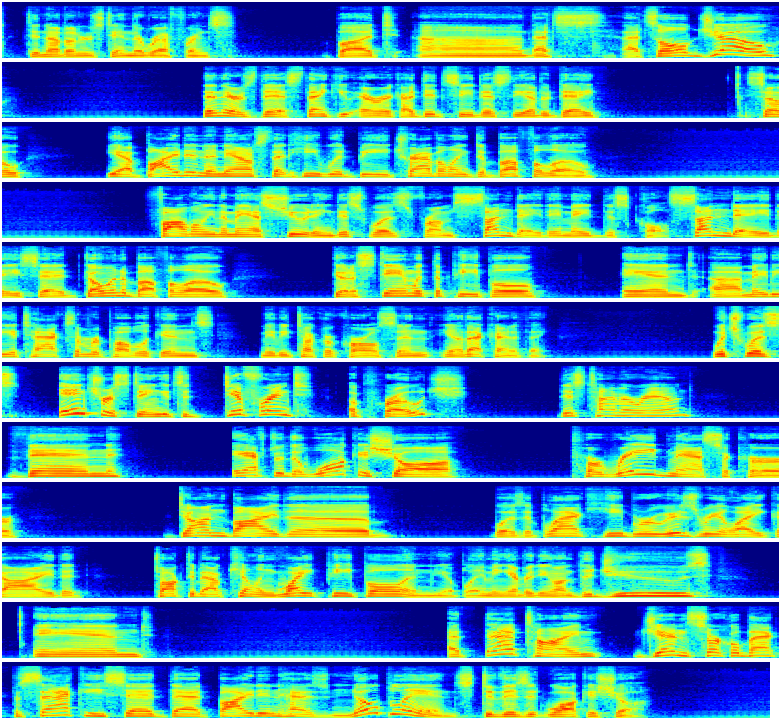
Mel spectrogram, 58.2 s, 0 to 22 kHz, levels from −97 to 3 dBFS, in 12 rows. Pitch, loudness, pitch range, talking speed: 130 Hz, -18 LUFS, 100-160 Hz, 135 wpm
